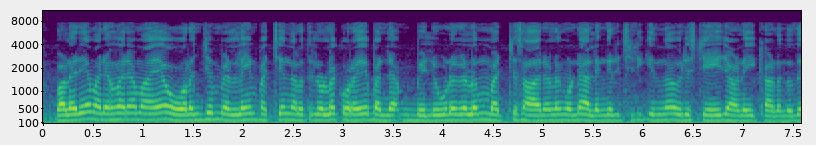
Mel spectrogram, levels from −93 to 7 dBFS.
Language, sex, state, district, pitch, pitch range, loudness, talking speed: Malayalam, male, Kerala, Kollam, 170 Hz, 160-180 Hz, -15 LUFS, 140 wpm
